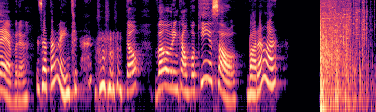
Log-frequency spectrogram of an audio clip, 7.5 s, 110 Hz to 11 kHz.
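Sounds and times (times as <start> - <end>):
speech: 0.0 - 5.6
laughter: 1.7 - 2.5
ice breaking sound effect: 6.4 - 7.5.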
